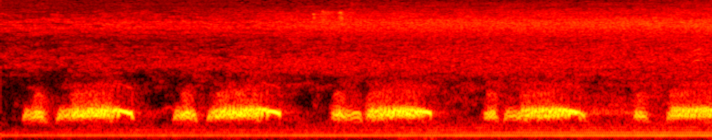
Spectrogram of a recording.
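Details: Strong-voiced wild spotted dove at a ground decoy site, singing paired coos, a brief lead note then a longer rolling coo, repeated about once a second over a steady low mechanical hum.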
